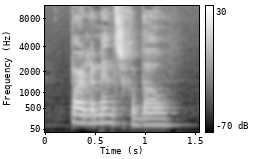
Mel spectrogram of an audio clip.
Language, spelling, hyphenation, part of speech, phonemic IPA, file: Dutch, parlementsgebouw, par‧le‧ments‧ge‧bouw, noun, /pɑr.ləˈmɛnts.xəˌbɑu̯/, Nl-parlementsgebouw.ogg
- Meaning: parliamentary building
